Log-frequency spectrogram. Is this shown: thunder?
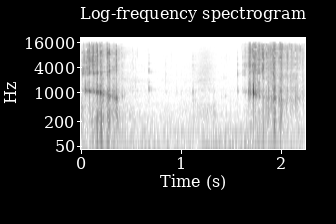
no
